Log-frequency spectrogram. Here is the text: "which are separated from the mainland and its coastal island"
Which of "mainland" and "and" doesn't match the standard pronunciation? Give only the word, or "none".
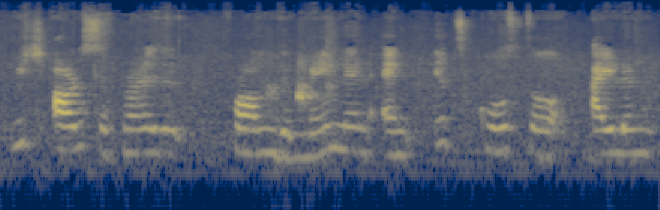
none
